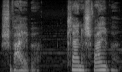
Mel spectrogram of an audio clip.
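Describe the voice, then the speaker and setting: A woman voicing a selfless, sorrowful prince statue in a whispered role-play, gentle in manner. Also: mid-range voice, little pitch movement, very slow, creaky, husky, soft background music, exaggerated voice.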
